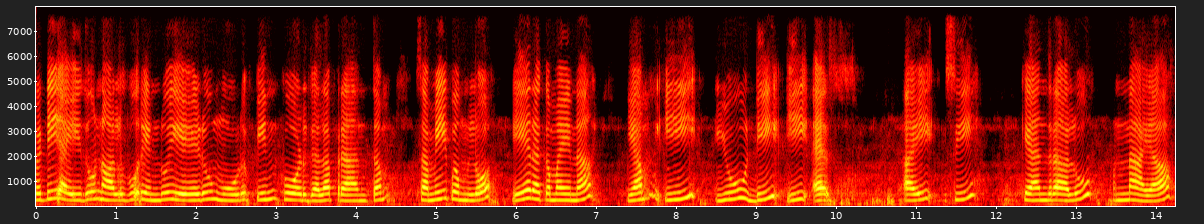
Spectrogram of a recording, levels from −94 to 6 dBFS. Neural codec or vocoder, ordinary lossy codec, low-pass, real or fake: codec, 16 kHz, 4.8 kbps, FACodec; none; none; fake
